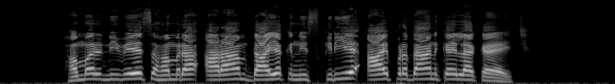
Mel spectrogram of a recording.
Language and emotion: Maithili, happy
